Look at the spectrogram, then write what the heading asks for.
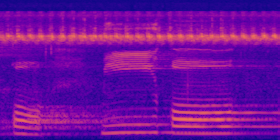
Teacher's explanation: ایک الف کے برابر کھینچیں گے اور موٹا بھی کر کے پڑھیں گے اس کو، قا، می قا۔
